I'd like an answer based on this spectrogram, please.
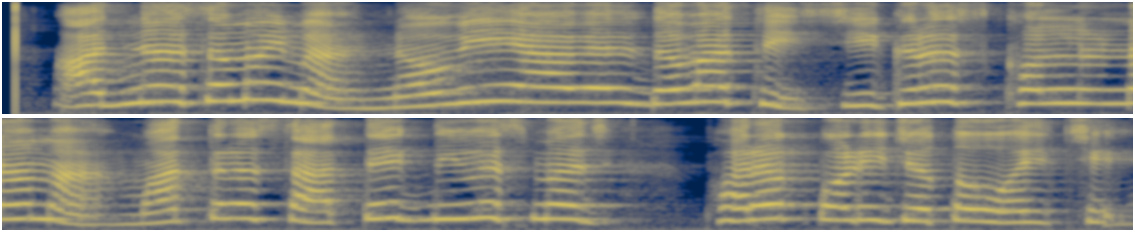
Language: Gujarati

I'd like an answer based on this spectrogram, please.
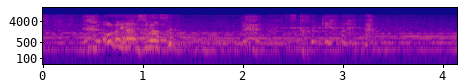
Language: Japanese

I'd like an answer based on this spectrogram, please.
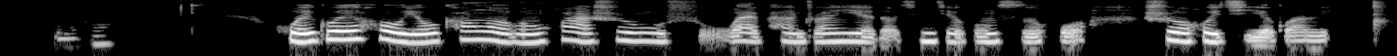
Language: Chinese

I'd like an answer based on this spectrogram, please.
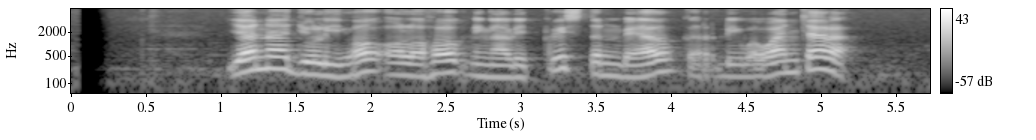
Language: Sundanese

